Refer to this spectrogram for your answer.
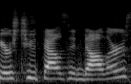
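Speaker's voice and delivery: plain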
